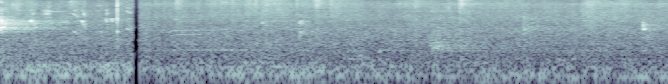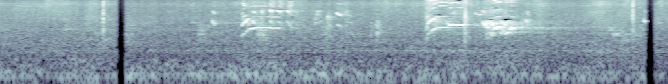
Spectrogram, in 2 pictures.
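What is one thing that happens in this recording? Small birds chirp and tweet in short bursts.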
